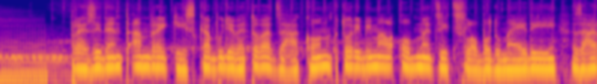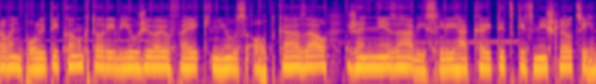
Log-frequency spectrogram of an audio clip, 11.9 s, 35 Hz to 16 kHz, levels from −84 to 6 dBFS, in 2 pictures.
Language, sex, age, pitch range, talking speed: Slovak, male, 30-49, 105-125 Hz, 120 wpm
